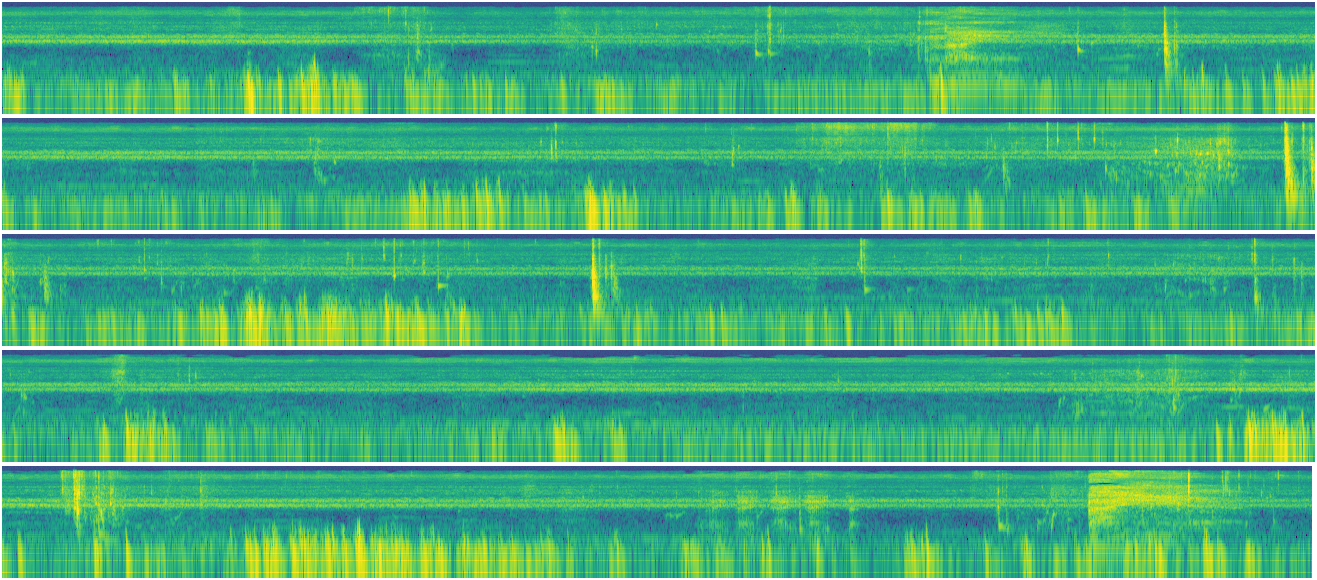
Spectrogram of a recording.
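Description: Shallow floodwater sloshing and splashing in irregular surges every second or two as someone moves through a flooded rice field, with a few sharp clicks. A steady high-pitched drone runs underneath.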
